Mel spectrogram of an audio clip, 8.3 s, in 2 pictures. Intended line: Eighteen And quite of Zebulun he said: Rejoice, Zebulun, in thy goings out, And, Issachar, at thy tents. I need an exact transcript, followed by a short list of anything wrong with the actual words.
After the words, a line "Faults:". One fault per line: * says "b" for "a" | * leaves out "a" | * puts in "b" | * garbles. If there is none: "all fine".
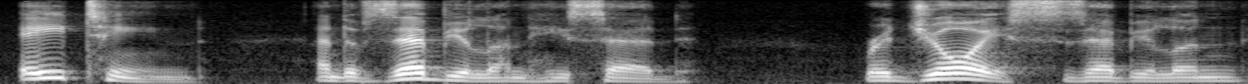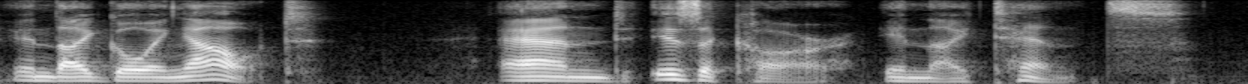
Eighteen And of Zebulun he said: Rejoice, Zebulun, in thy going out, And, Issachar, in thy tents.
Faults:
* leaves out "quite"
* says "going" for "goings"
* says "in" for "at"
